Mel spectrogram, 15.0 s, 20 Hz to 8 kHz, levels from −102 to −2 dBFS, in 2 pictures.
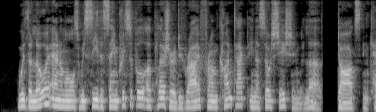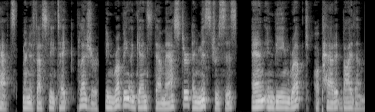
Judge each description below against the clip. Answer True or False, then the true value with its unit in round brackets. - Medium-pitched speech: False (110 Hz)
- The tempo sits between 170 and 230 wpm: False (155 wpm)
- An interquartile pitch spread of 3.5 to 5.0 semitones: True (4.0 semitones)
